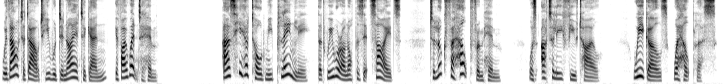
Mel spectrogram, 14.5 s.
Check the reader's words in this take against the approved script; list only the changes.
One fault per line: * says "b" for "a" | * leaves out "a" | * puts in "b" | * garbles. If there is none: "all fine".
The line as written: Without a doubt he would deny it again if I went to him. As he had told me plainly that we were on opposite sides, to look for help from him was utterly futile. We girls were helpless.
all fine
